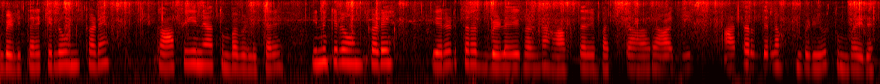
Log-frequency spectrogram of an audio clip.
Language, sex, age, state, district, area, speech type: Kannada, female, 18-30, Karnataka, Chikkamagaluru, rural, spontaneous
